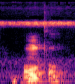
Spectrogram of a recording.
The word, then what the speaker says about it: Amphan: इसकी प्रोनाउंसिएशन है guys उम्पुन।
